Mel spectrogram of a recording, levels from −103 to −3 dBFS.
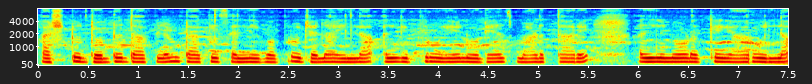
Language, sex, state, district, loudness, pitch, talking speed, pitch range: Kannada, female, Karnataka, Belgaum, -14 LUFS, 190 Hz, 135 wpm, 185-200 Hz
